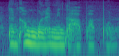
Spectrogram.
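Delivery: hushed whisper of a secret; soft confiding whisper. Retold or imitated. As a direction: breathe it softly like a mother's secret. Whispered advice from mother.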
